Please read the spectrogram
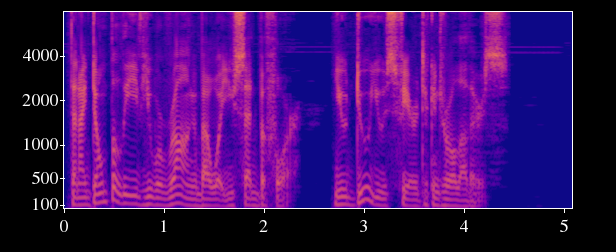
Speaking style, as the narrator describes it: His tone was strained as he spoke

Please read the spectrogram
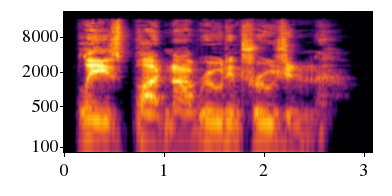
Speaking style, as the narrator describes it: Toad Swallow hollered into the house

